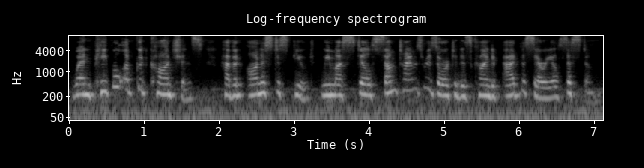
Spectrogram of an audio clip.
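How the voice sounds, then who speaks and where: A woman's voice: fairly high pitch, animated, moderate pace, close to an everyday voice, rough recording. A woman playing a firm, by-the-book military legal officer in a table read, formal and authoritative, with some background noise. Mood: stern. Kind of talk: amateur table read of a sci-fi script.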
